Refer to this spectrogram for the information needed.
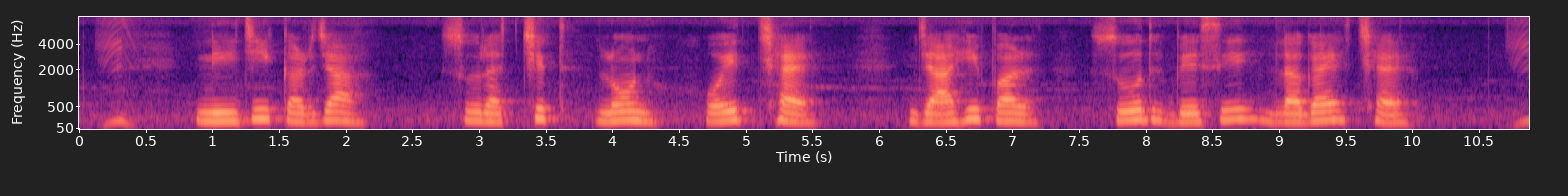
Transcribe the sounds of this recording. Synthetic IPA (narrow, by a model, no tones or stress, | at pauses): niːd͡ʒikəɾd͡ʒa | sʊɾəkʃʰɪt̪loːn | hoːɪt̪̚t͡ʃʰɛː | d͡ʒaːɦipəɾ | suːd̪ʱbeːsiləɡəet͡ʃʰɛː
